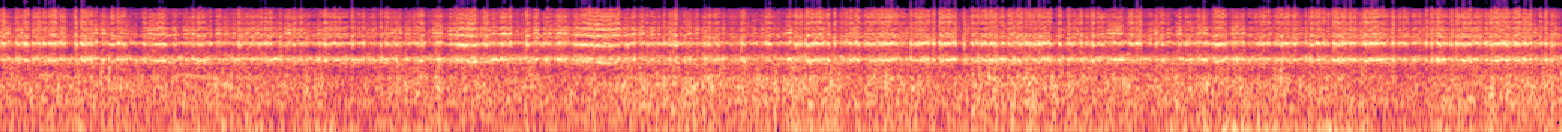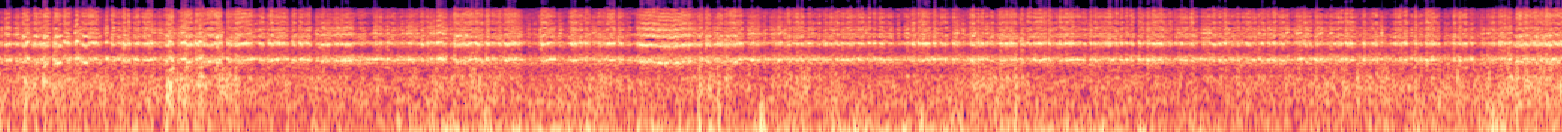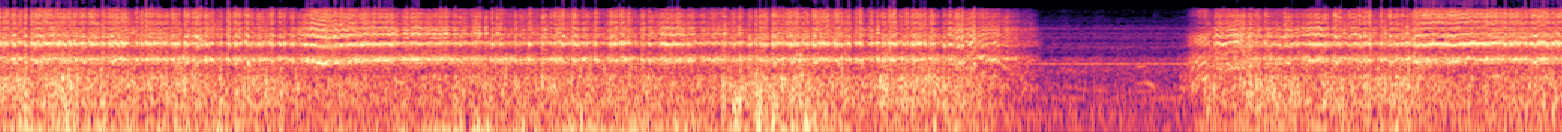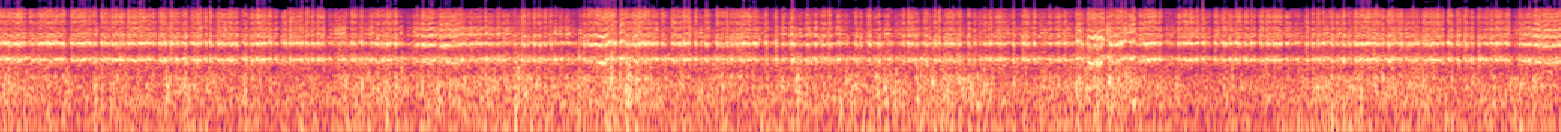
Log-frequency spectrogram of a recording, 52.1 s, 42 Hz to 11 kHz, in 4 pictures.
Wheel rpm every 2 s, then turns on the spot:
230, 230, 230, 230, 230, 230, 230, 230, 230, 230, 230, 230, 230, 230, 230, 230, 230, 60, 150, 230, 230, 230, 230, 230, 230, 230.
none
